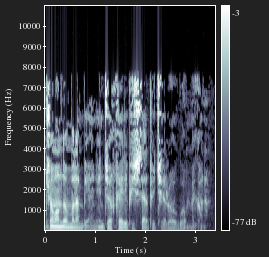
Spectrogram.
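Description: A man's voice: low-pitched, animated, darkish tone, husky, voice pushed down. A man voicing an uneasy, curt defendant who grows insistent, in a dull lo-fi recording. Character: uneasy, tense male defendant.

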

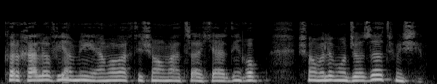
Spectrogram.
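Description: A man's voice: high-pitched, steady tone, gravelly, dark tone. A man playing a frightened young male bank guard who pleads and complains in an aggrieved tone. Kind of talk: audio drama acting. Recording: muffled lo-fi recording.

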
